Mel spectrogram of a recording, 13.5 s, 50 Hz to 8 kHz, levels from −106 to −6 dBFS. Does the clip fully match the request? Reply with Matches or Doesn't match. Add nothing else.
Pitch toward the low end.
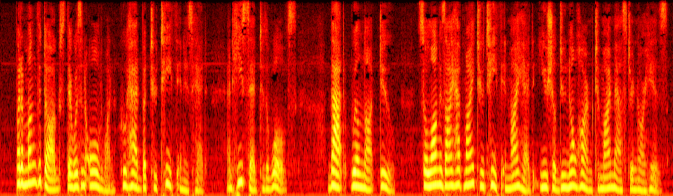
Doesn't match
